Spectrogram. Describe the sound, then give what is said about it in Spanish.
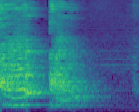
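A child who has had an ongoing cough coughs twice in quick succession, fairly loud, the second cough trailing off into a fading breath. No one speaks. “¿Sabes que a pesar de toda la tos y que ha tenido incluso alguna arcada como ha vomitado?”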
